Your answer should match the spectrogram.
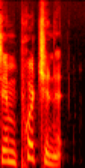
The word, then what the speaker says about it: importunate: I knew that word, but did not know how to pronounce it because I've only read it. I've never heard it said out loud. – It's importunate. – So I thought it was. – Importunate. – I would have thought that too, but it's importunate.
